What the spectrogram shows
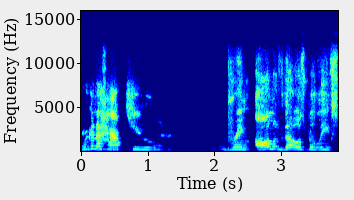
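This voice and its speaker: A woman talks in a Southern US accent at a fairly slow pace. Her pitch shows ordinary variation. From US South, rural. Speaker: spiritual talk show co-host. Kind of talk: casual spiritual discussion on a livestream. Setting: live video stream. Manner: sounds fussy, scolding.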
